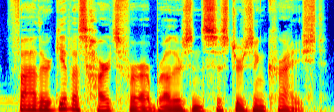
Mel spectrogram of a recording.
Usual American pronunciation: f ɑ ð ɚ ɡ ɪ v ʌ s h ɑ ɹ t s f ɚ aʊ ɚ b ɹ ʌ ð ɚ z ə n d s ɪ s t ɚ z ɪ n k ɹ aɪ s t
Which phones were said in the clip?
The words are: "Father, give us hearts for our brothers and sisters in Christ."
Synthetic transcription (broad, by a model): f ɑ ð ɚ ɡ ɪ v ʌ s h ɑ ɹ t s f ɚ aʊ ɚ b ɹ ʌ ð ɚ z ə n d s ɪ s t ɚ z ɪ n k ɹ aɪ s t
